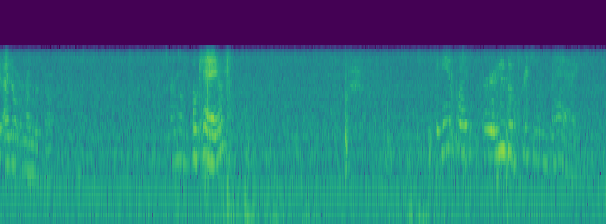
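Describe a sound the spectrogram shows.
A young woman talks casually nearby.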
